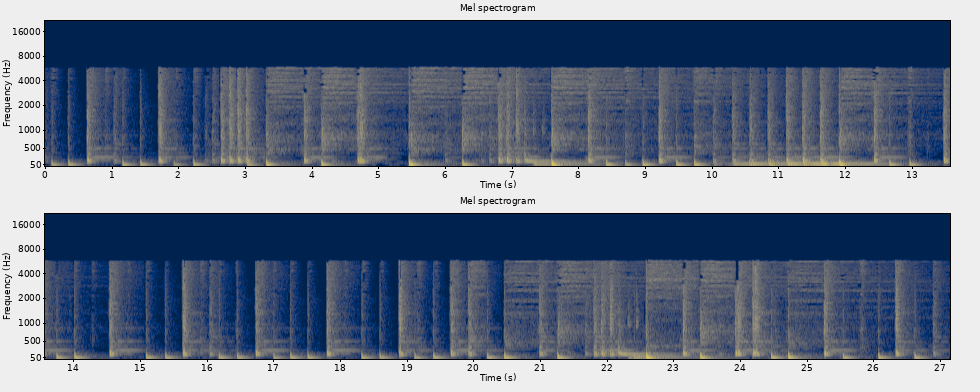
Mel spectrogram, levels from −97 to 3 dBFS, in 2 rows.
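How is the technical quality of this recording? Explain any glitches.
The recording is plainly degraded throughout, and two attacks are smeared by a short smear of noise before they hit.

The whole piece sounds dull and watery, with nothing audible above about 5.8 kHz and a swirling, unstable texture where quieter detail flickers in and out. This points to MP3 compression, likely at a very low rate around 24 kbps. Short of bits, the encoder cuts the treble at a fixed point and drops weak frequency components, which come and go between frames and create the swirl.

At 14.54 s and again at 19.65 s, a brief hiss arrives just ahead of a sharp attack, lasting about 14 ms and 18 ms respectively, and the hits themselves sound softened. This is pre-echo. The codec spreads its quantisation noise across an entire block, so when a strong onset lands late in that block, noise sized for the loud part also fills the quiet moment before it.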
